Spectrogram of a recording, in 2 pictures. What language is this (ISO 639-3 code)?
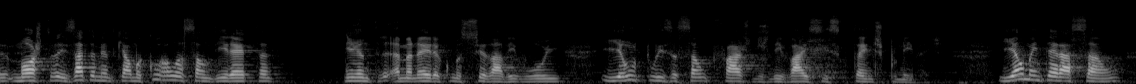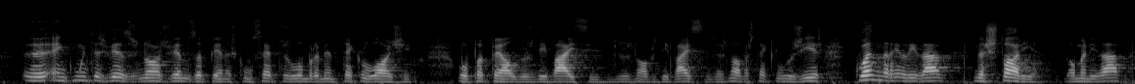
por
